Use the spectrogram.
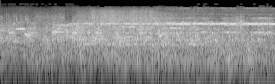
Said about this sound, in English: The train suddenly jerks to a slower speed. The young woman loses her balance and falls as a stew sloshes over the top of the stove.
